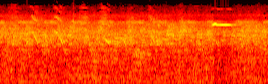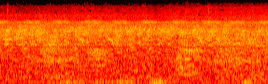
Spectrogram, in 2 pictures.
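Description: Chorus of small songbirds chirping and calling, many short high notes overlapping, with one brief, louder high whistle about three seconds in.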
